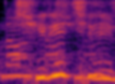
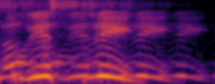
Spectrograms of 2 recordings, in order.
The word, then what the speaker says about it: শ্রী শ্রী: আরে মাসি ওনার নাম ছিরি ছিরি নয়, বলো শ্রী শ্রী, বলো শ্রী শ্রী।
